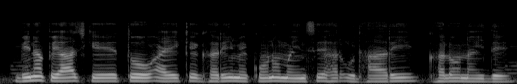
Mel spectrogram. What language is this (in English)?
Chhattisgarhi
